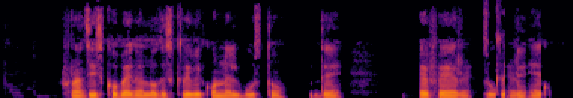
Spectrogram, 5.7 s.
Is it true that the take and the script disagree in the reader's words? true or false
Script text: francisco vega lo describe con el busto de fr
true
